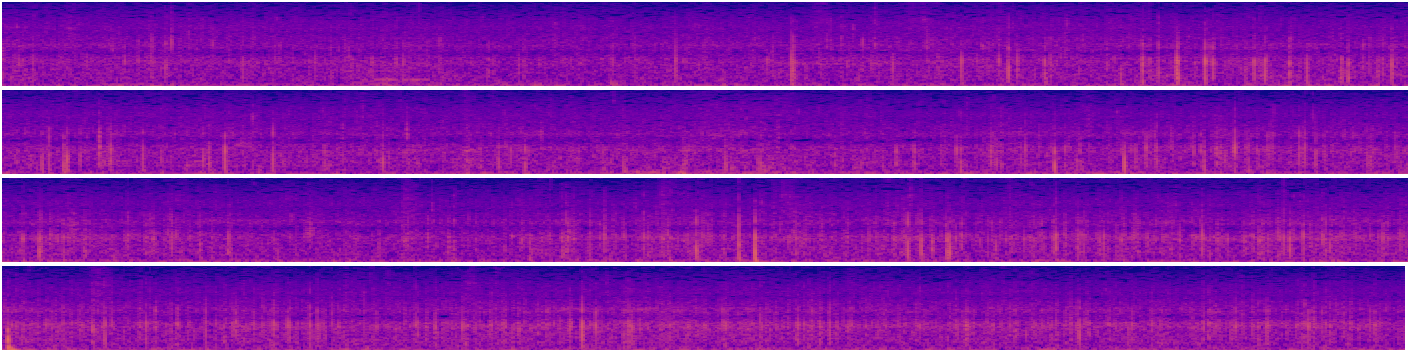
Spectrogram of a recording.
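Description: Steady rain, a continuous hiss dotted with many small, sharp drop hits.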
